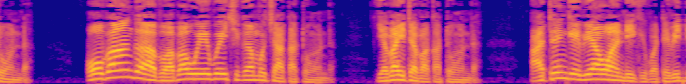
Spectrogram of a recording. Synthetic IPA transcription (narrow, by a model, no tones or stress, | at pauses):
o̰ːnda̰ | oβaːŋɡaːβoaβawe̞ːβwe̞ːciɡaːmbo̞caːkato̞̰ːnda | jaβaitaβakato̞̰ːnda̰ː | te̞ŋɡe̞ːβjawaːndikiβwateβi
